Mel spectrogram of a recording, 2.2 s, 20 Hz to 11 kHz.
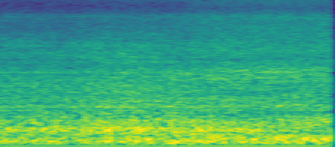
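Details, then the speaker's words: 2011 Mini Cooper blower motor after a quick-fix repair, airflow switched from uppers to defrost to floor over engine idle: even low rush of air, no squeal, tick or grinding, normal blower operation. "okay it's blowing up the uppers and now let's turn it up to the defrost hand-blown defrost and now we'll put it to the floor and we fill it on the floor now"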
